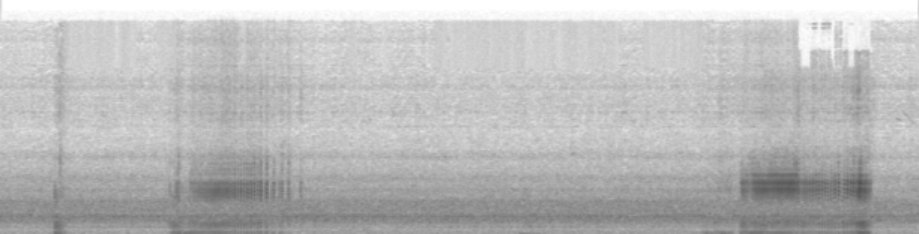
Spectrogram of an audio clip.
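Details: A sleeping cat with one eye open gives soft, raspy snores, two faint drawn-out breaths several seconds apart, with a short sniff near the start and near the end, otherwise quiet room.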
